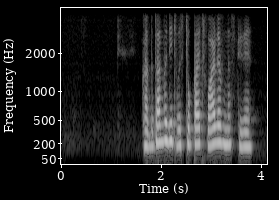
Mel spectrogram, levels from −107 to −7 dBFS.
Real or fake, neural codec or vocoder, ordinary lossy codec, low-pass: fake; codec, 16 kHz, 0.5 kbps, FunCodec, trained on Chinese and English, 25 frames a second; none; 3.6 kHz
